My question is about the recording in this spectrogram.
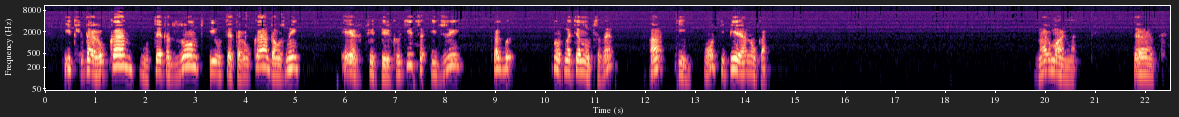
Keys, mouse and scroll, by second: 3.9 shift+click, 6.1 r, 7.6 g, 12.1 a, 12.7 i, 14.1-22.5 drag.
